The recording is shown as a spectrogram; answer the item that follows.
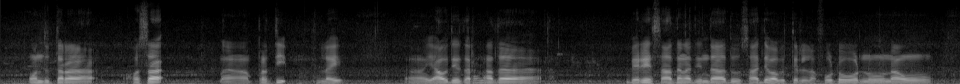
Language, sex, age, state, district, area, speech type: Kannada, male, 18-30, Karnataka, Bagalkot, rural, spontaneous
